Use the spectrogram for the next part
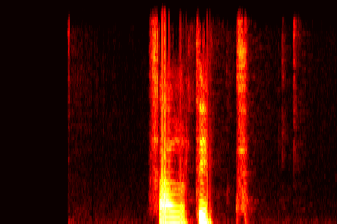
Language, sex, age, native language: Icelandic, female, 20-29, Icelandic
